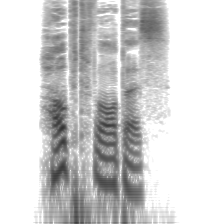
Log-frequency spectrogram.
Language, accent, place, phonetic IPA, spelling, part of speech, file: German, Germany, Berlin, [ˈhaʊ̯ptˌvɔʁtəs], Hauptwortes, noun, De-Hauptwortes.ogg
- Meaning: genitive of Hauptwort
